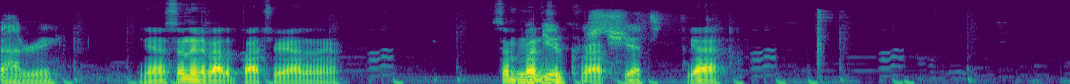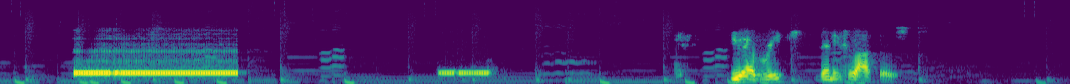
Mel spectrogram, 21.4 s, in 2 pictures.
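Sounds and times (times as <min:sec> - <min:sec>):
speech: 0:00.0 - 0:00.8, 0:01.4 - 0:03.5, 0:05.0 - 0:07.4, 0:18.0 - 0:19.8
electronic telephone signal tone: 0:11.5 - 0:13.1, 0:15.1 - 0:15.6.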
